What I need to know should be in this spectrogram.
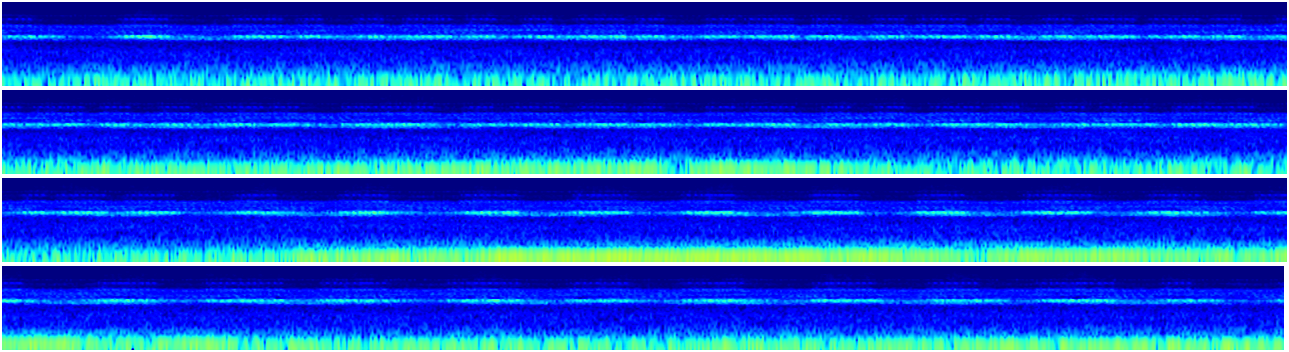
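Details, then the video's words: Crickets trilling in rapid repeated pulses, about three or four a second, holding a steady high tone above a low humming drone that swells midway. "Crickets Sound"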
